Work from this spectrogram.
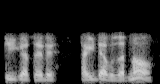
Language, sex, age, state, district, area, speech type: Assamese, male, 18-30, Assam, Sivasagar, rural, conversation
